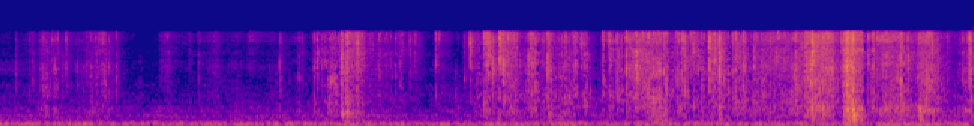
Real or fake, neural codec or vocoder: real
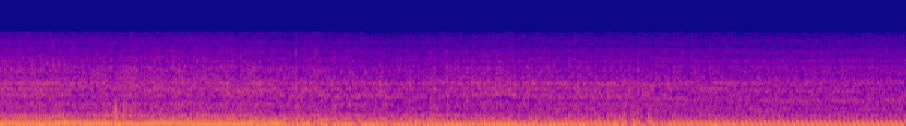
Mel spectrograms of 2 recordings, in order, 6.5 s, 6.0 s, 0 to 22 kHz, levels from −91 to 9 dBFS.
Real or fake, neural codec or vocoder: real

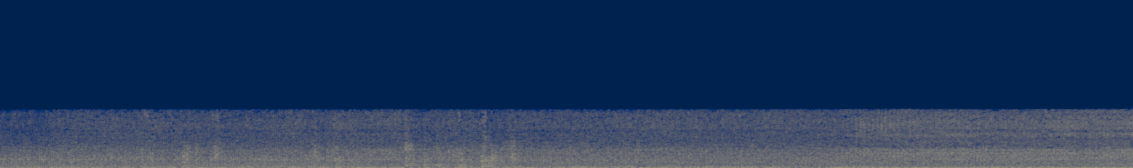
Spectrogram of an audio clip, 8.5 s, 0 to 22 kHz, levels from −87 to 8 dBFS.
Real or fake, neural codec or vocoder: fake, vocoder, WaveNeXt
